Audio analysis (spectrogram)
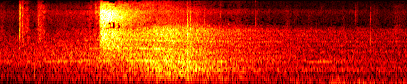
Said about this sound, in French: Voilà, je pense que vous entendez bien les voitures. Je suis sur la voie rapide qui donne entre le village de Grabel jusqu'à Saint-Clément-de-Rivière et Saint-Gély-du-Fesque.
